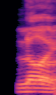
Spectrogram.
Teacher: ये लय है लेकिन उसको लॉय कहा है क्योंकि इसी प्रकार से बंगाली लोग उच्चारण करते हैं, लॉय, क्योंकि ल को लॉय ऐसा बोलते हैं।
